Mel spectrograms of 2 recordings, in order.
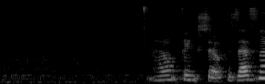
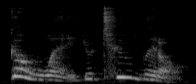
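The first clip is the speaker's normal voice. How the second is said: louder, annoyed big brother; scowling brush-off; 5 dB louder than usual. A narrator's reading. Big brother scowling at his little sister. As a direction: shoo her off with a scowl. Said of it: "Felix scowled".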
